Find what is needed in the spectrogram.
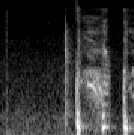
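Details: About three short, dry coughs from an adult in a small room. The adult had coronavirus and is now out of quarantine, with two negative tests but a lingering cough.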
